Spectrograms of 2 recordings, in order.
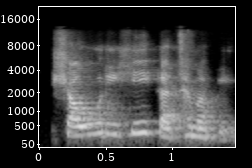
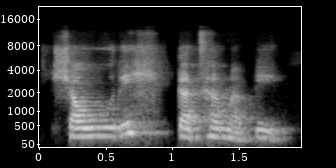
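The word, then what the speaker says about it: शौरिः कथमपि: Here, Shaurihi Kathamapi. This is an example from the Saundarya Lahari itself. So when we are chanting together, we chant it as Shaurih Kathamapi.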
